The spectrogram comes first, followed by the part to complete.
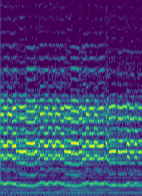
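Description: Klezmer doina music: a clarinet plays a free, heavily ornamented melody that flutters quickly back and forth between neighbouring notes over a steady held low accompaniment.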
